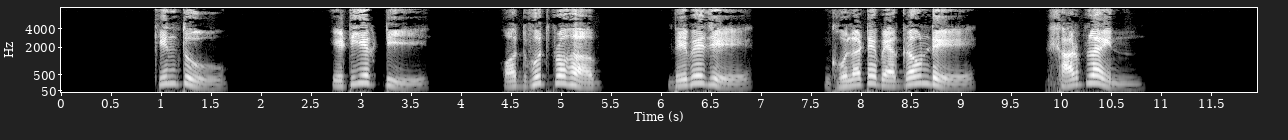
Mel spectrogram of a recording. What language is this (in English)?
Bangla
